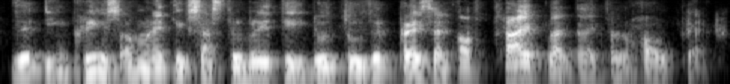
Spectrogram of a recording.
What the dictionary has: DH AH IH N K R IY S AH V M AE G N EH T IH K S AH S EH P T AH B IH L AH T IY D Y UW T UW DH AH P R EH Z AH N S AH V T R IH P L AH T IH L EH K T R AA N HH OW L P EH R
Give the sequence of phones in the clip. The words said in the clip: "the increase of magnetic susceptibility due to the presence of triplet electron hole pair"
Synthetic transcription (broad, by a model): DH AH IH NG K R IY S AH F M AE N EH T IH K S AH S T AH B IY L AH T IY D Y UW T UW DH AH P R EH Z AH N AH F T R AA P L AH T IH L EH K T R AA N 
